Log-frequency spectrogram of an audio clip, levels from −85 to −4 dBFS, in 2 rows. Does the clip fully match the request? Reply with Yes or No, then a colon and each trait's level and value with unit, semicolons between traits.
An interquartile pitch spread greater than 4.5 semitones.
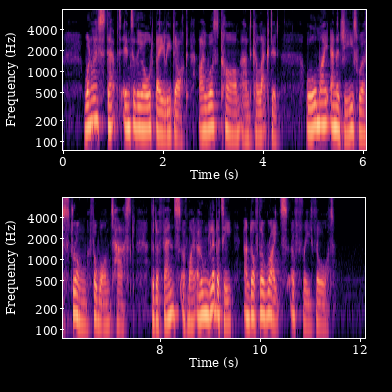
No: average, 4.1 semitones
